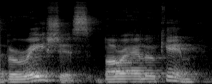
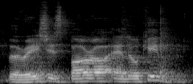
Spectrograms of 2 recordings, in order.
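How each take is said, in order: First: There is a pause after Bereshis. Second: It is said without a pause after Bereshis.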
